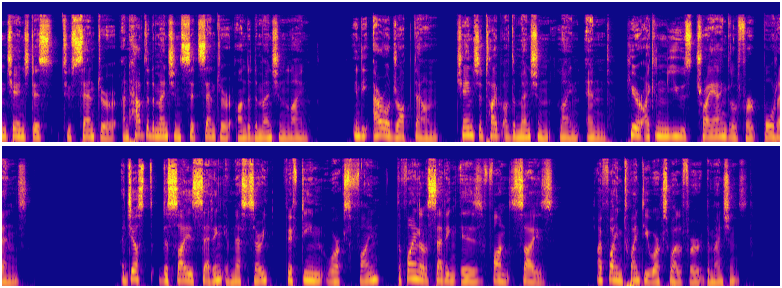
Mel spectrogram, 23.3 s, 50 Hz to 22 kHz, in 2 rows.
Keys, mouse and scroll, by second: 5.6 click, 10.7 click, 11.6 click, 12.8 click, 20.3 click, 21.3-21.9 typing, 22.1 Return.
